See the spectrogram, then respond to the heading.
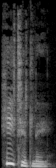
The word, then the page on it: heatedly: British English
